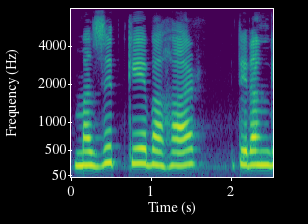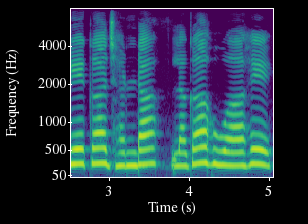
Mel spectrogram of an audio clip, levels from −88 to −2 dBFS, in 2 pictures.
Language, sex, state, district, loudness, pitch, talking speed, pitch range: Hindi, female, Madhya Pradesh, Bhopal, -15 LUFS, 245 Hz, 105 wpm, 230-265 Hz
